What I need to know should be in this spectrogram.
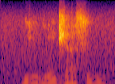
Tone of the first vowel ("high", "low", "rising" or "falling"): high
